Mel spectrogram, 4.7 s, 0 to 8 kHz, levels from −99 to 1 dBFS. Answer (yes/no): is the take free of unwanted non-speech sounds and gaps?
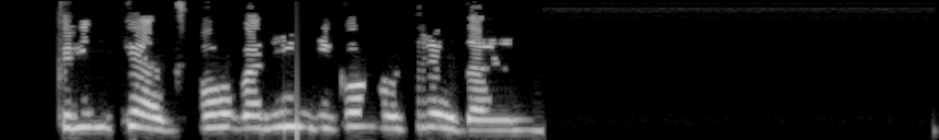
yes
